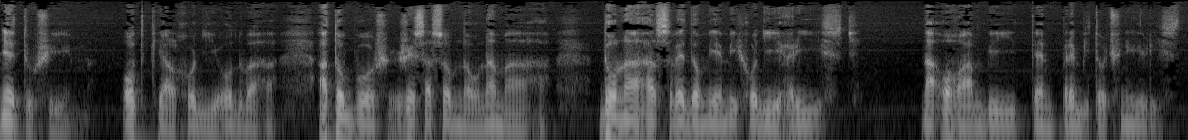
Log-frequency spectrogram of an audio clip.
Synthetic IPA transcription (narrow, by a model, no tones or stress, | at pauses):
ɲɛt̪uʃḭːm | ɔt̪kɪaʎxɔɟiːʔɔd̪ʋaɦaat̪ɔbʊɔʃʒɛsasɔmnɔʊnamaːɦa | d̪ɔnaːɦasʋɛd̪ɔmɪɛmixɔɟiːɦɾiːsc | na̰ʔɔɦambiːt̪ɛnpɾɛbit̪ɔt͡ʃniːlist̪̚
